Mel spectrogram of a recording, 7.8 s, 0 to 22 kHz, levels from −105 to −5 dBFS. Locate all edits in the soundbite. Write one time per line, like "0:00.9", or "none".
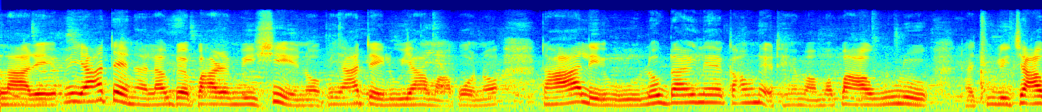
none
